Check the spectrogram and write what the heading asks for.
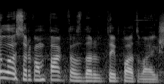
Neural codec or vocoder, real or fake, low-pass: none; real; 14.4 kHz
